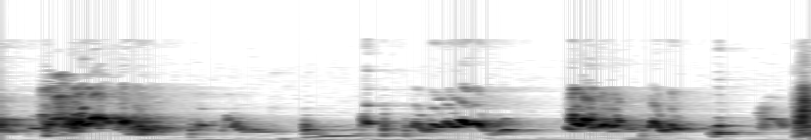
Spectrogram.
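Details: Male budgie singing his daily routine at home: harsh squawking phrases, a short rising whistle and scratchy chatter, delivered in clipped bursts over four seconds.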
